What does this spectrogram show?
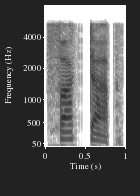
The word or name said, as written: fucked-up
